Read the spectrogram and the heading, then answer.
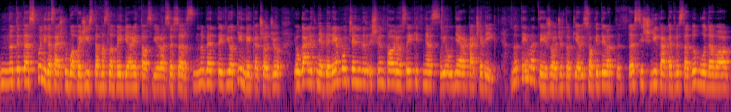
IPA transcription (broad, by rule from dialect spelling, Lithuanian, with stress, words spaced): ˈnʊ ˈtʲɪ ˈtɐs ˈkʊnʲɪɡɐs ˈɐɪʃkʊ ˈbʊɐ pɐˈʒʲiːstɐmɐs lˠɐˈbɐɪ ɡʲɛˈrɐɪ ˈtoːs ˈʋʲiːroː sʲɛˈsʲɛrs ˈnʊ ˈbʲɛt ˈtɐɪp juɔˈkʲiːŋɡɐɪ ˈkɐt ʒoːˈd͡ʒʲʊ ˈjɛʊ ˈɡɑːlʲɪtʲ nʲɛbʲɛˈrʲeːkɐʊt ˈt͡ʃʲɛ ɪn ʃʲʋʲɪnˈtoːrʲɛʊs ˈɐɪkʲɪtʲ ˈnʲɛs ˈjɛʊ ˈnʲeːrɐ ˈkɑː ˈt͡ʃʲɛ ˈʋʲɛɪktʲ ˈnʊ ˈtʲɛɪ ˈʋɐ ˈtʲɛɪ ˈʒoːd͡ʒʲʊ toːˈkʲiɛ ʋʲɪˈsoːkʲɪ ˈtɐɪ ˈʋɐt ˈtɐs ɪʃʲˈlʲiːkɐ ˈkɐt ʋʲɪsɐˈdʊ ˈbuːdɐʋoː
